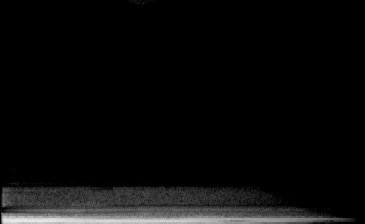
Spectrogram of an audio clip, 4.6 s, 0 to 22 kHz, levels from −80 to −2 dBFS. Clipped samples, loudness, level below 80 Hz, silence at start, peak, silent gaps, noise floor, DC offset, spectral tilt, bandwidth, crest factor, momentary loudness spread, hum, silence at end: under 0.1%; -14 LUFS; -56 dBFS; 0.05 s; 0 dBFS; none; -55 dBFS; under 0.1%; -14 dB/octave; 3.5 kHz; 14 dB; 21 LU; none; 0.85 s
